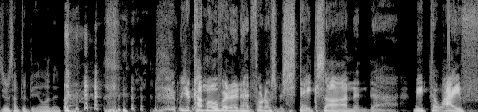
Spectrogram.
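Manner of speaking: half-joking Scottish brogue, lightly done; Scottish accent. Shown as a demonstration. Friend showing off his Scottish accent, lightly mock. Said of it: "This is my Scottish accent".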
